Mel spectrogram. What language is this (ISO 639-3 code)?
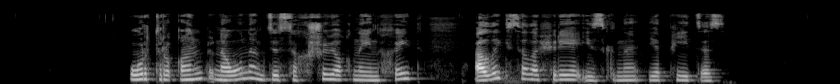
abk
